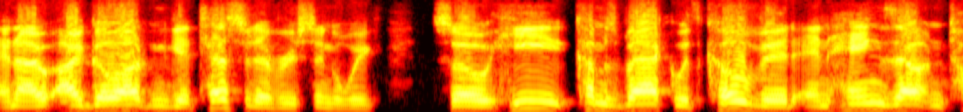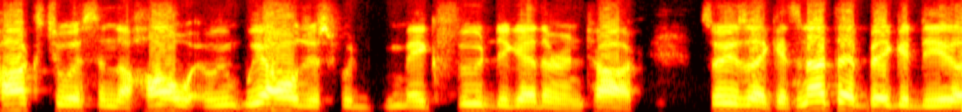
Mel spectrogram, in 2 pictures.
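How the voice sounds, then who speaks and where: Talking at a very fast pace with an American accent, the speaker uses ordinary pitch variation. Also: man, fairly high pitch for a man. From US Northwest. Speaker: comedian. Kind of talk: casual chat. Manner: loud.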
